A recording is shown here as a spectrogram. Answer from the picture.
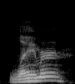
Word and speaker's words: Lammer: Lamer or Lamer? Not sure how you pronounce it. Yes, Lammer.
